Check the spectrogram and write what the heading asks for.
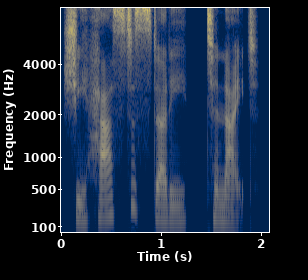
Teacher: We connect has to so it sounds like hasta and we stress our main ideas.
